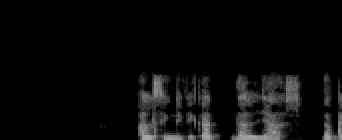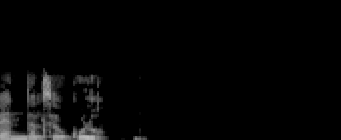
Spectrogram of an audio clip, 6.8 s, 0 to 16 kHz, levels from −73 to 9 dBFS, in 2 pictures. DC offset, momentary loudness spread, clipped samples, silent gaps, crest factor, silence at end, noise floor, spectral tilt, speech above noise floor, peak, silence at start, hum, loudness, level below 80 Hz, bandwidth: under 0.1%; 8 LU; under 0.1%; none; 22 dB; 2.05 s; under -90 dBFS; -4 dB/octave; over 67 dB; -6 dBFS; 1.4 s; none; -24 LUFS; -66 dBFS; 8.2 kHz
